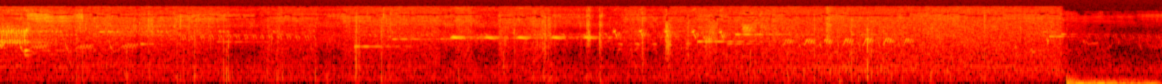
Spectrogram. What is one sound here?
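Footsteps tap softly on a tiled floor.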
